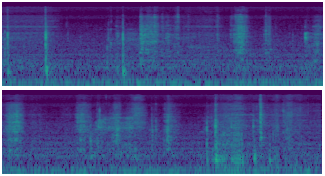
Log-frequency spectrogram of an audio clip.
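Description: Near-quiet car cabin: a few faint taps and rubbing sounds from handling a handheld scan tool, over a low steady hum.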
